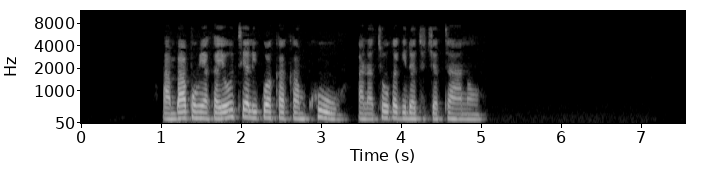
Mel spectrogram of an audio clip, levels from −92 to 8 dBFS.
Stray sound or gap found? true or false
false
